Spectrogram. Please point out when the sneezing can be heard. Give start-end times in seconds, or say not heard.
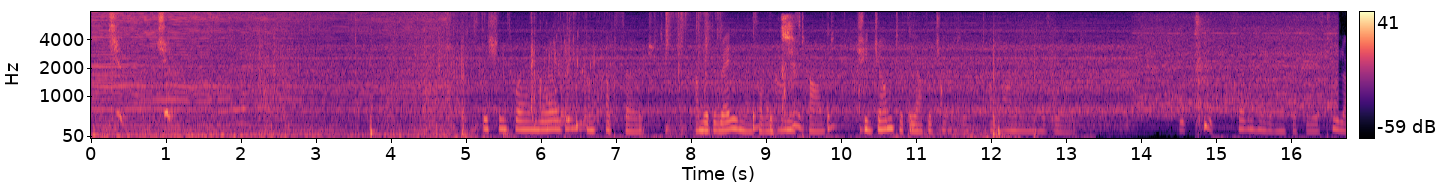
0.2-2.1, 9.0-9.5, 14.5-15.0.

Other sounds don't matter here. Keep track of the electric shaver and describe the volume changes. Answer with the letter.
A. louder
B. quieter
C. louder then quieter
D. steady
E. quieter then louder
B.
